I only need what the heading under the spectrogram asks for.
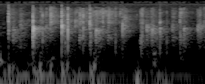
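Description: An audience applauding: a dense patter of many hands clapping at once, bright and steady throughout, with a few sharper individual claps standing out.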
